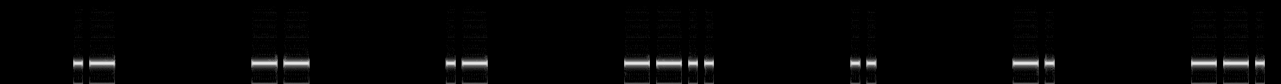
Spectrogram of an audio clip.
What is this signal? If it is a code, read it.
Morse code, heard as a keyed tone, about 15 wpm, spaced as for 5 wpm, 1000 Hz. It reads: AMAZING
